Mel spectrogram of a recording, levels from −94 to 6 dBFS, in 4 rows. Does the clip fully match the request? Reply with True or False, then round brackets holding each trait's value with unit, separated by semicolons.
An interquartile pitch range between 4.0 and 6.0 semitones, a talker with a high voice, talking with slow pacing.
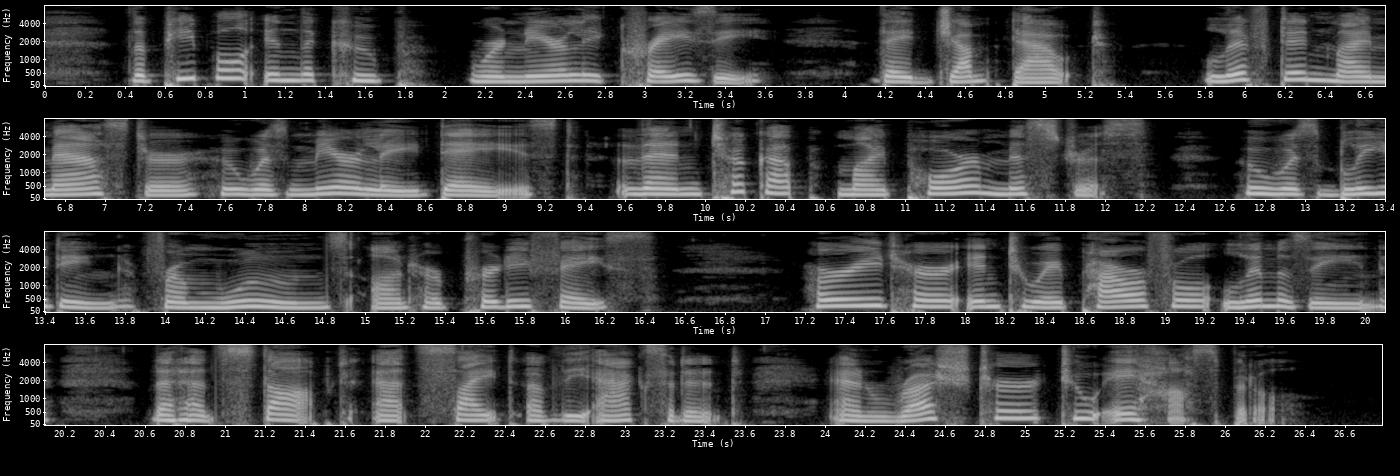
False (3.3 semitones; 200 Hz; 120 wpm)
